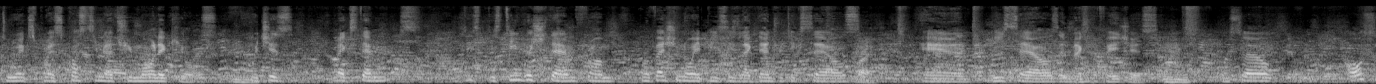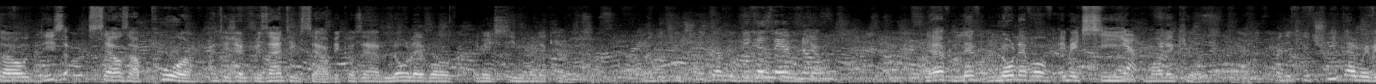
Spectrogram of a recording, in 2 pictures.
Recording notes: recorded during the IDS Paris 2023 Day 1 Poster session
